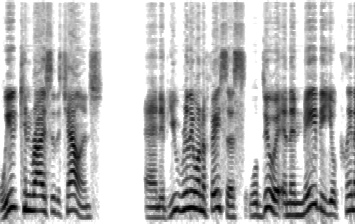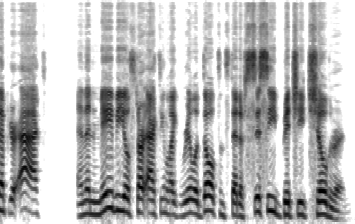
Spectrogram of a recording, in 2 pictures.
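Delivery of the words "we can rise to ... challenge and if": usual speaking voice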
